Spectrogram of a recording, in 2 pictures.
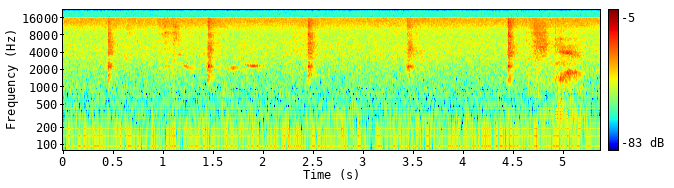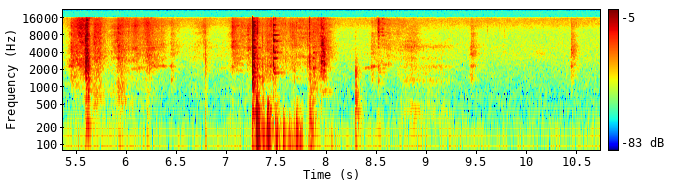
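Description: Small hand tools being handled on a work table: a short clatter of clicks and light clinks about halfway through and again a little later, as one tool is put down and tweezers are picked up. Faint ticking runs underneath, about once a second.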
